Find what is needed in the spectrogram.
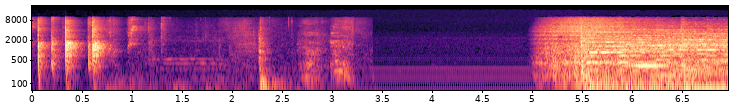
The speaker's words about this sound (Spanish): Muchas gracias. Llévese este aplauso, cálido.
